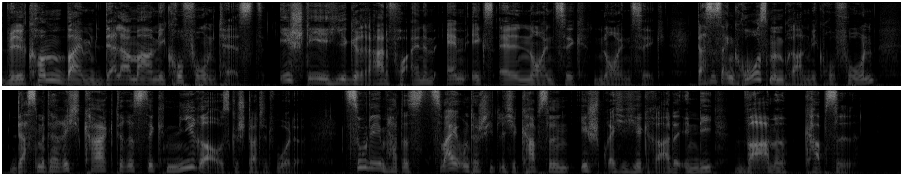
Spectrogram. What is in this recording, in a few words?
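speech male; mxl 9090wrm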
